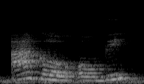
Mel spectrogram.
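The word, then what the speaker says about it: ago: the first thing you want to say is i go ob which is spelled a g o i go ob i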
